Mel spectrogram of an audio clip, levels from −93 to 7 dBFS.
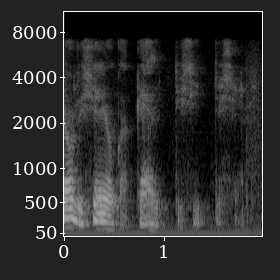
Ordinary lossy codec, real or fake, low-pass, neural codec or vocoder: none; real; 7.2 kHz; none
